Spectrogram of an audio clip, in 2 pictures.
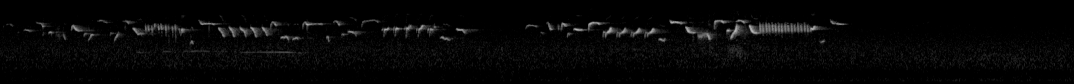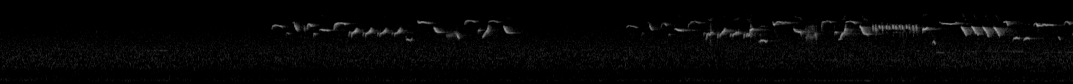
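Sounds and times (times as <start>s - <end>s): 
Eurasian wren Troglodytes troglodytes singing: 0.0s - 8.5s, 13.5s - 15.9s, 17.0s - 21.4s.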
